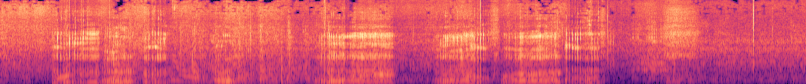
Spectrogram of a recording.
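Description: A pig gives harsh, nasal grunts and squealing snorts in bursts about a second long.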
